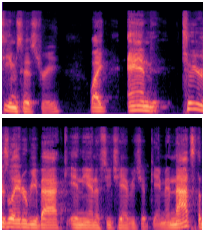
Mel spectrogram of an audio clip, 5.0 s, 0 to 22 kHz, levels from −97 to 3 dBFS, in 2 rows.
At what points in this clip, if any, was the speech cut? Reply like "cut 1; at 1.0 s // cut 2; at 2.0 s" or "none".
cut 1; at 3.3 s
